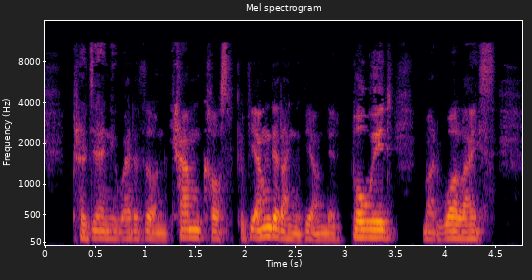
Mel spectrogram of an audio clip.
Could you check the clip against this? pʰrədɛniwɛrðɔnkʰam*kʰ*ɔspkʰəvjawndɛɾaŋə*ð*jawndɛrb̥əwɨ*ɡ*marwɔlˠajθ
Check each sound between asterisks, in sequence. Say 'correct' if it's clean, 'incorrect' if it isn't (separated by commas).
correct, incorrect, incorrect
